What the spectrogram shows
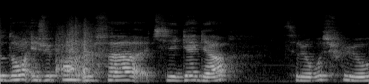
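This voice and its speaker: Over noticeable background noise and audible room echo, a woman with a strong French accent talks at a medium pitch. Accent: strong French accent in English words. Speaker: beauty youtuber. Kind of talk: makeup tutorial. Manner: hesitant, many fillers; enthusiastic.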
